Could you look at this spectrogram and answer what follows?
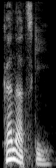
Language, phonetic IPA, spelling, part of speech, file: Russian, [kɐˈnat͡skʲɪj], канадский, adjective, Ru-канадский.ogg
- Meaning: Canadian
